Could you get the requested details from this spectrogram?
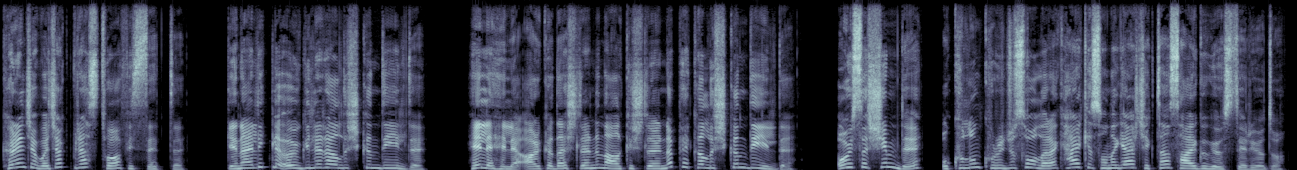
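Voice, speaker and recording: A woman reading a children's story aloud, lifting her voice for the excited lines. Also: sits high, moderate pace, no echo, studio quality.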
